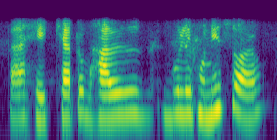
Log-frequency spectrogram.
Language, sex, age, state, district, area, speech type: Assamese, female, 45-60, Assam, Charaideo, urban, conversation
